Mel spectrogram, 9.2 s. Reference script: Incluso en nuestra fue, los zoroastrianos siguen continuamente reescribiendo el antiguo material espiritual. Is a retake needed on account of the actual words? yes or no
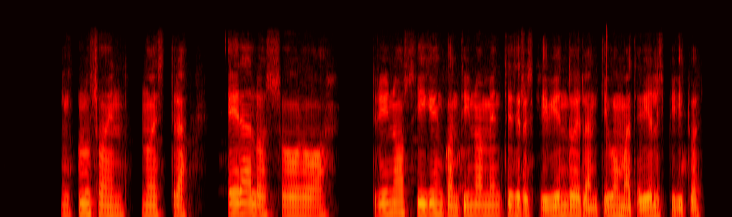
yes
